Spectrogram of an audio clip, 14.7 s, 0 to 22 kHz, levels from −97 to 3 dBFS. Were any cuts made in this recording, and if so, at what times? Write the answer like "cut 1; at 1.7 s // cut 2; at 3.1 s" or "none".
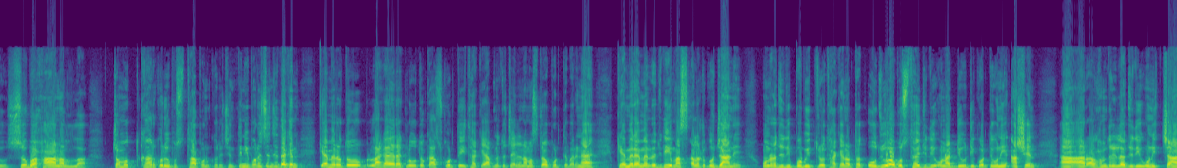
none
